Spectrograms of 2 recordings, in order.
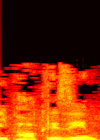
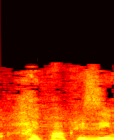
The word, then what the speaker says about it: Hypocrisy: Pain, allora, progetto di Peter Tettgren, cognome difficilissimo da pronunciare, comunque grandissimo personaggio già all'interno degli Hypocrisy, o Hypocrisy, un po' come volete.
